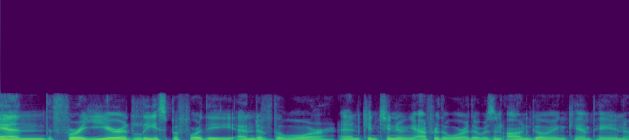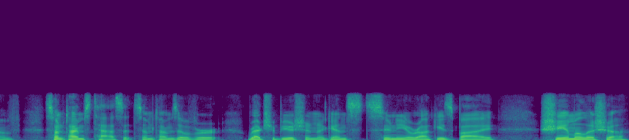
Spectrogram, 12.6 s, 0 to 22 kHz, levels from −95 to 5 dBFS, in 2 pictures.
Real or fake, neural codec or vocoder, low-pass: fake; vocoder, 44.1 kHz, 128 mel bands every 512 samples, BigVGAN v2; 7.2 kHz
